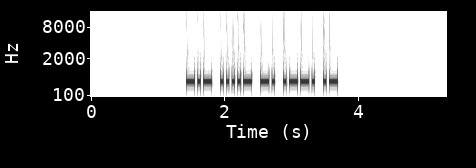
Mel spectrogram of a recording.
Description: Morse code, heard as a keyed tone, about 28 wpm, 700 Hz. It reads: K4NPA
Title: USA Call Signs - 5 Characters - Repeated 3x - 28wpm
